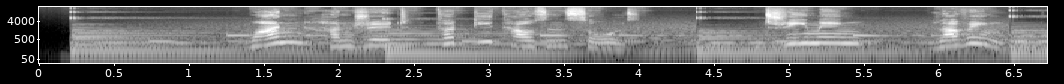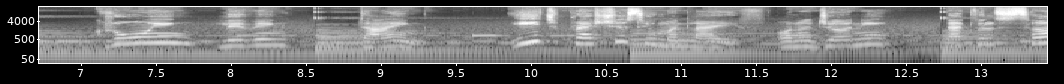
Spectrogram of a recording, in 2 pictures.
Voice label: Eng Poem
